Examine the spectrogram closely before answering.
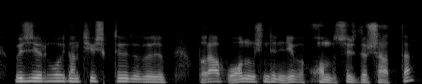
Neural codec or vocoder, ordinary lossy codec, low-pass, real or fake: codec, 16 kHz, 0.8 kbps, ZipCodec; none; none; fake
